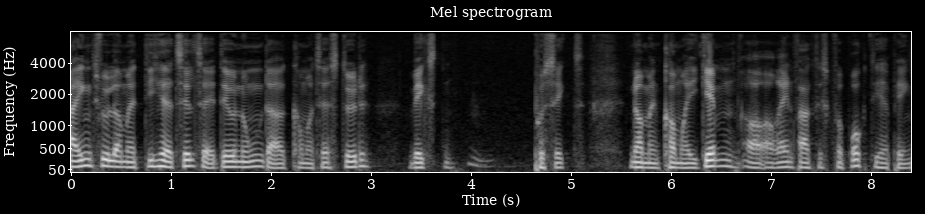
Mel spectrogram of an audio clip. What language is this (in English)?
Danish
